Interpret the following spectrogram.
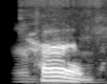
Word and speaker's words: Herb: Herb. It's Herb's garden. Herb H. Gardens. The H is silent, Joe.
